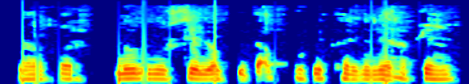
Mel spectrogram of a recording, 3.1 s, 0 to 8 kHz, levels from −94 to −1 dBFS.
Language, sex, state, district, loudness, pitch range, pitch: Hindi, male, Bihar, Supaul, -24 LUFS, 125-135 Hz, 130 Hz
